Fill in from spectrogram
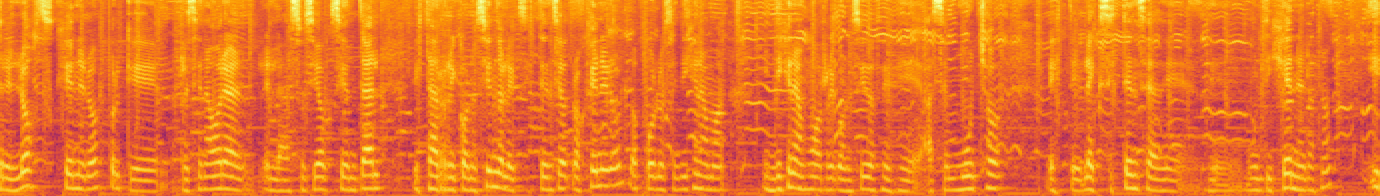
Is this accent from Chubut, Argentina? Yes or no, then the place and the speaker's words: yes; Chubut, Argentina; soy de la Nación Mapuche, vengo de la provincia de Chubut, de la comunidad Mapuche Pilian Mahuiza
